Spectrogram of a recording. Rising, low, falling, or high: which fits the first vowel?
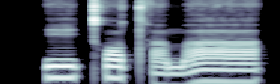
high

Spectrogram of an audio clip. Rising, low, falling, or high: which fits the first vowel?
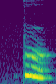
falling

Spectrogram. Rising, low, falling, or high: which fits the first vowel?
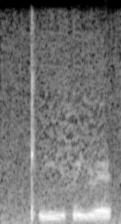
rising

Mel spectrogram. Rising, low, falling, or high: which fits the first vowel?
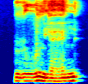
rising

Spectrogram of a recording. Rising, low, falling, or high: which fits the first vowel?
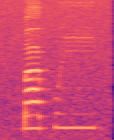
high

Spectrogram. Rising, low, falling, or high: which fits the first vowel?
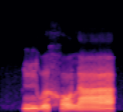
rising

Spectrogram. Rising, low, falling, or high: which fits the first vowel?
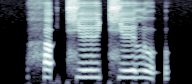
high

